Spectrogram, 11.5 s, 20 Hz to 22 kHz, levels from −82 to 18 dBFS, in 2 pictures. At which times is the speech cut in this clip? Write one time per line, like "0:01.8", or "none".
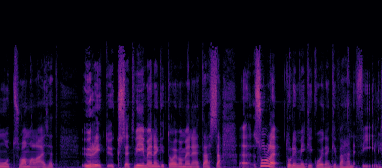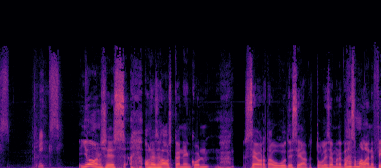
0:05.3
0:08.4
